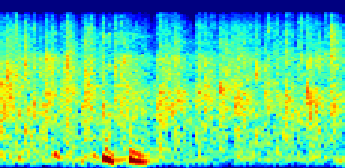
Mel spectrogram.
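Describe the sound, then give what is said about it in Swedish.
An audience applauds in a dense, steady wash of clapping that carries on for the whole stretch, with a couple of brief voiced shouts or cheers rising out of it near the start. “Det var största applåden.”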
